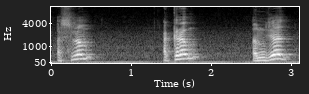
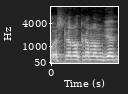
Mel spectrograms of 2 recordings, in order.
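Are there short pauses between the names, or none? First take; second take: short pauses; none. First: A brief pause separates each name. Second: The names run together with no pauses. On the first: Each name belongs to a separate person. The speaker calls it right. "बगैर सांस टूटे थोड़ा सा ठहराव देंगे" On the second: It is unclear how many people are being named. The speaker calls it wrong. "अगर मैं रुके बगैर"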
